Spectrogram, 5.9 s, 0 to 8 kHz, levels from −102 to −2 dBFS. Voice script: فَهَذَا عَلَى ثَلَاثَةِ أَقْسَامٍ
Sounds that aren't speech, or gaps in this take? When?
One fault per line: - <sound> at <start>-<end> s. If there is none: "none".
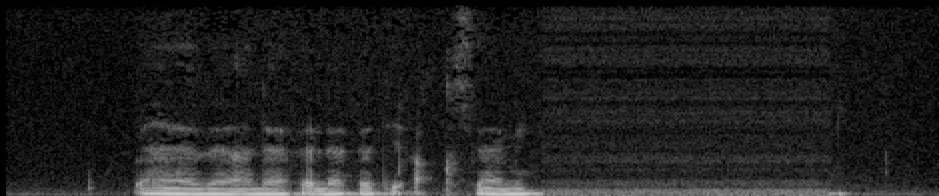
none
